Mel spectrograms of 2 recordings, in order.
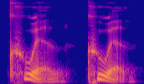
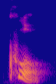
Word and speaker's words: cool: welcome you subscribed cool we don't pronounce the word co co the word is cool cool we have the oo sound like Moon and soon plus the dark L cool or cool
